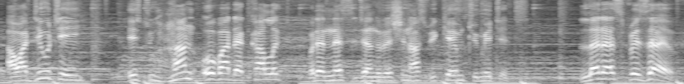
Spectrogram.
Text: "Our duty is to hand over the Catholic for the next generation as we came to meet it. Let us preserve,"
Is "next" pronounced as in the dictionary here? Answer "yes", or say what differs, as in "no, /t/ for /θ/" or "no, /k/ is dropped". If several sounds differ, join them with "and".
yes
